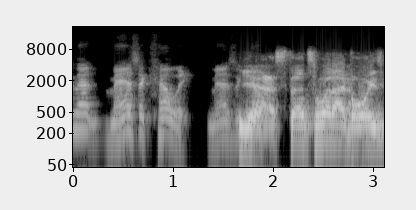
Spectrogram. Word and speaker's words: Mazzucchelli: sweaty boys out there so so what the mazza kelly we're doing sir yeah what did i say am i pronouncing that mazakelli yes that's what i've always been told but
